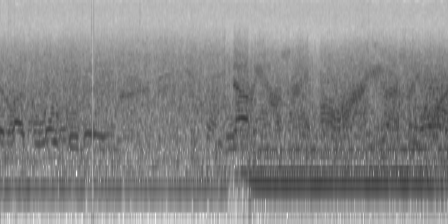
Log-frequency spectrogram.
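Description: CB radio receiver carrying weak, garbled distant voices under static, over a steady low hum that steps up to a higher pitch about two and a half seconds in.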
